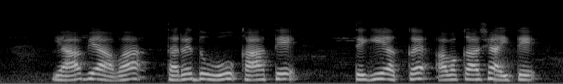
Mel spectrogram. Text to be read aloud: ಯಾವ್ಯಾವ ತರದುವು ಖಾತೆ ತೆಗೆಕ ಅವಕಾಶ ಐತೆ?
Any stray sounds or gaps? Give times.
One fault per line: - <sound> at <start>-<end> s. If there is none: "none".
none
